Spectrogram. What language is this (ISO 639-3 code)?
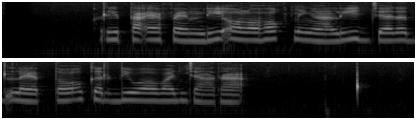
sun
